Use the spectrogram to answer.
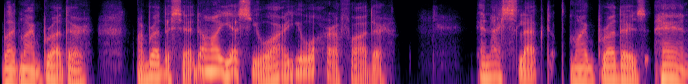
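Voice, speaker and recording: A man with a New York accent speaks at a fairly slow pace, his loudness very even. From New York, Brooklyn. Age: 60s. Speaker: recovering alcoholic sharing story. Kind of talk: personal testimony. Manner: hesitant, many fillers.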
